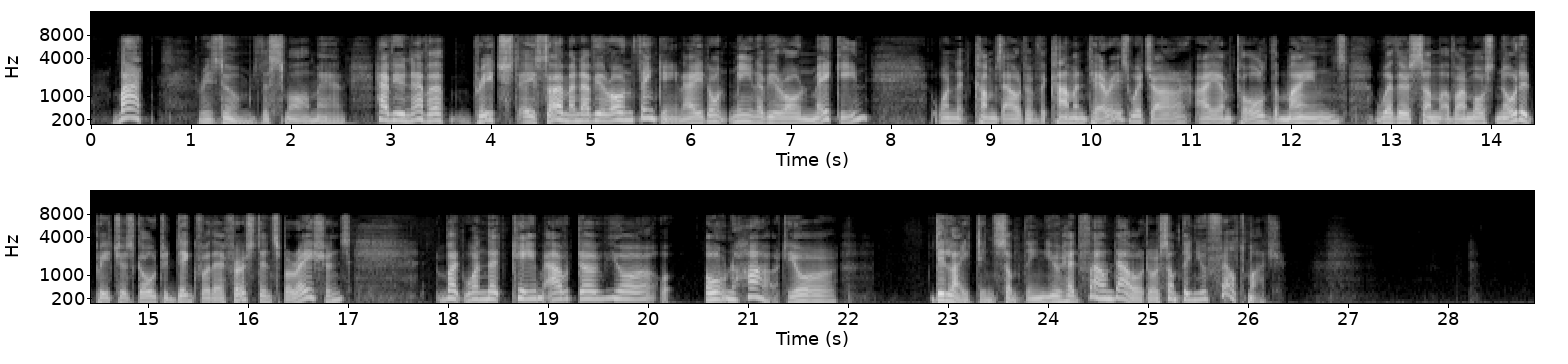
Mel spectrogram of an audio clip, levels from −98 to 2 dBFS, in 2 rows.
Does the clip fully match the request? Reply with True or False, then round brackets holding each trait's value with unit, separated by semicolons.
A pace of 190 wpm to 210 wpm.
False (150 wpm)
